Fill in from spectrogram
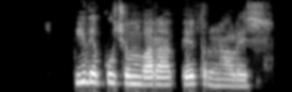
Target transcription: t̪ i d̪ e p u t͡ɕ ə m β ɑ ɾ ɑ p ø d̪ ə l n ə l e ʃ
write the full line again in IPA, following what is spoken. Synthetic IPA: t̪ i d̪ e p u t͡ɕ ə m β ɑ ɾ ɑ p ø t̪ ə r n ɑ l e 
